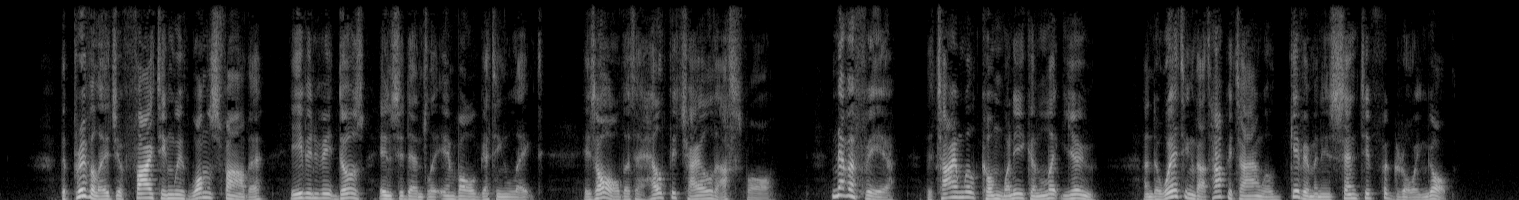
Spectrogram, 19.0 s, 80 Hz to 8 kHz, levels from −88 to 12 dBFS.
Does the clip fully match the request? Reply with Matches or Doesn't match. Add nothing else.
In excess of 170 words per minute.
Doesn't match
